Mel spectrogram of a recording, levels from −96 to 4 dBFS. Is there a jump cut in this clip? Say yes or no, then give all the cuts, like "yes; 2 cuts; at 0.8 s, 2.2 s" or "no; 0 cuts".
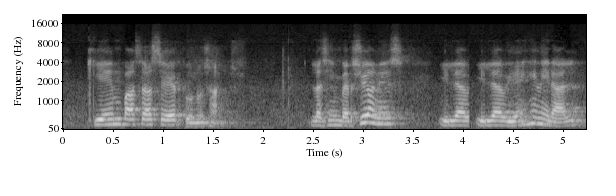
yes; 3 cuts; at 1.2 s, 2.4 s, 4.1 s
